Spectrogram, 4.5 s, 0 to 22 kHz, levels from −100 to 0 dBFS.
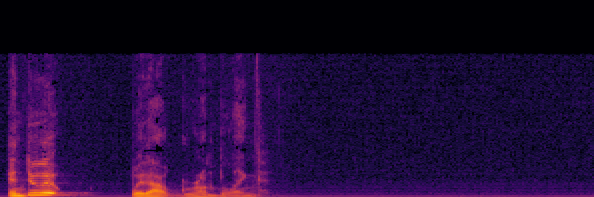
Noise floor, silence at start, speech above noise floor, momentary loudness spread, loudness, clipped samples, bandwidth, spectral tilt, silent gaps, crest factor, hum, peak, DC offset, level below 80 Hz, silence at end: -65 dBFS; 0.05 s; 39 dB; 20 LU; -27 LUFS; under 0.1%; 16 kHz; -7 dB/octave; none; 20 dB; 60 Hz at -65 dBFS; -10 dBFS; under 0.1%; -70 dBFS; 2.55 s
